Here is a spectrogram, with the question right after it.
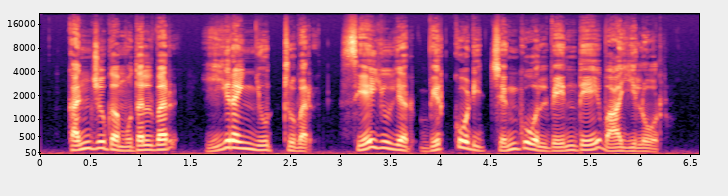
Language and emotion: Tamil, neutral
